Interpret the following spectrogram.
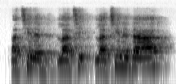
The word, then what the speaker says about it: Latinidad: Latinidad.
